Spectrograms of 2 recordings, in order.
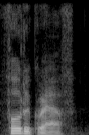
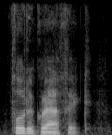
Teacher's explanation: in the word photograph, the stress is on the first syllable, while in photographic, the stress shifts to the third syllable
